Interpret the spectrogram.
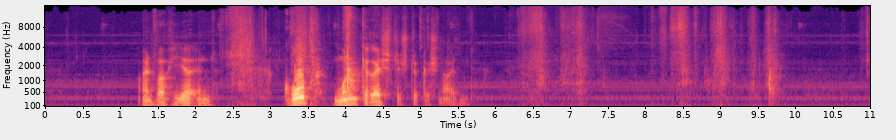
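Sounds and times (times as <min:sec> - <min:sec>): knife cutting cabbage on board: 0:02.3 - 0:04.2, 0:06.3 - 0:09.9.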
